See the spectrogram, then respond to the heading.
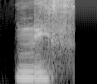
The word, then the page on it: neath: Indian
